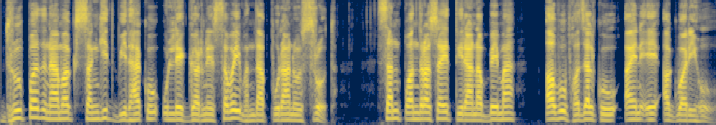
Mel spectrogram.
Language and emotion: Nepali, neutral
